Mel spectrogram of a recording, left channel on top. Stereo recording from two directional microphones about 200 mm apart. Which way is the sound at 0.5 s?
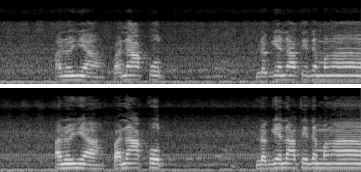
35° right (ahead or behind).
